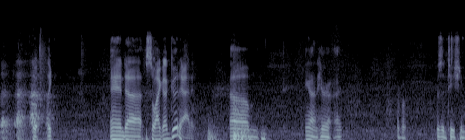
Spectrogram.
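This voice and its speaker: Against noticeable background noise, a man with a fairly low pitch uses ordinary pitch variation. He speaks at a very slow pace, with long, frequent pauses. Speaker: craps shooter and former carnival announcer. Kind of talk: casual chat. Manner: halting, repeating words.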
